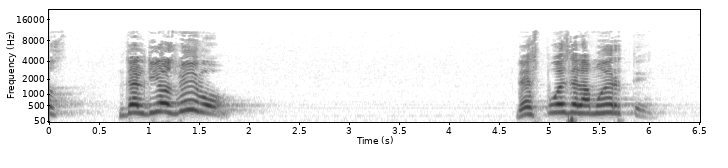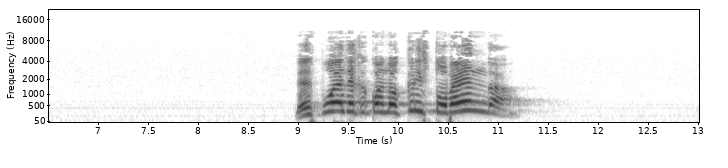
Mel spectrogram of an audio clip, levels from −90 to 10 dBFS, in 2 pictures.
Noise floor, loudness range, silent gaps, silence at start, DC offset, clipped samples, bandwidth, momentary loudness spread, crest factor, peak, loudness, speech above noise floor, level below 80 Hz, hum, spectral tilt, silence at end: -75 dBFS; 12 LU; none; 0 s; under 0.1%; under 0.1%; 11.5 kHz; 11 LU; 18 dB; -4 dBFS; -18 LUFS; 57 dB; -54 dBFS; none; -3 dB/octave; 1.9 s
